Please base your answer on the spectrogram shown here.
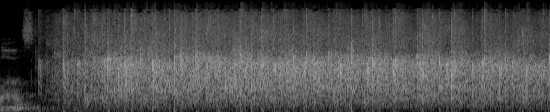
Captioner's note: audience applauding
